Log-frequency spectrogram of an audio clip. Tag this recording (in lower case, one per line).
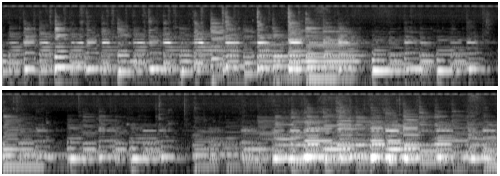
acoustic guitar
guitar
strum
plucked string instrument
music
musical instrument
